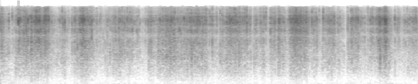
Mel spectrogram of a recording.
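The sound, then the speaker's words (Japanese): A small plastic garbage bag is crumpled and handled, a continuous bright, crinkly rustling with irregular louder crackles throughout and no talking. “あれこれ思ったより小さいゴミ袋だったこれじゃないじゃんこっちか”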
